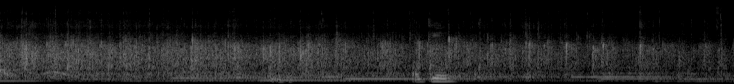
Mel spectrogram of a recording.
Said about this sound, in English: Come on, let's give God a big clap and thank him.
